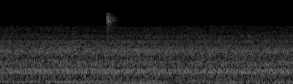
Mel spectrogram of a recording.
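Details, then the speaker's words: PC power supply fan after cleaning and removal of a holder piece: a steady, even rush of air with no rattle or thumping, where before maintenance it was as loud as a helicopter; normal fan noise. "ruido es mínimo el ruido es el natural ya no hace tanto ruido"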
